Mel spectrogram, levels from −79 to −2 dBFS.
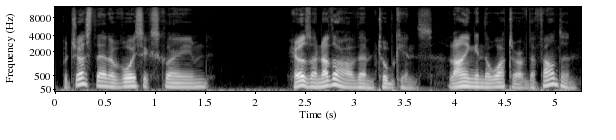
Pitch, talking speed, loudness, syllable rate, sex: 120 Hz, 205 wpm, -18 LUFS, 6.8 syllables/s, male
